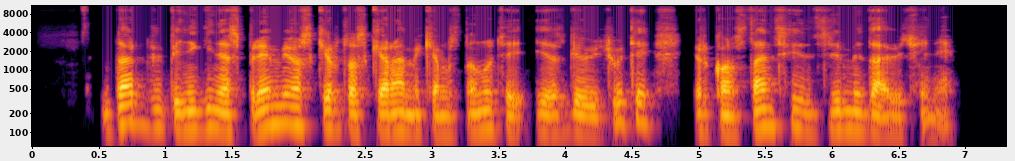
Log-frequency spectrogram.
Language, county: Lithuanian, Vilnius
